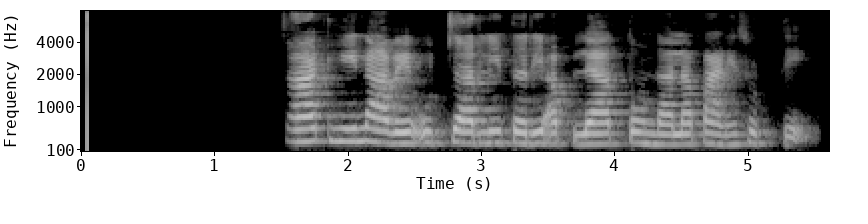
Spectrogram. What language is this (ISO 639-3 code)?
mar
